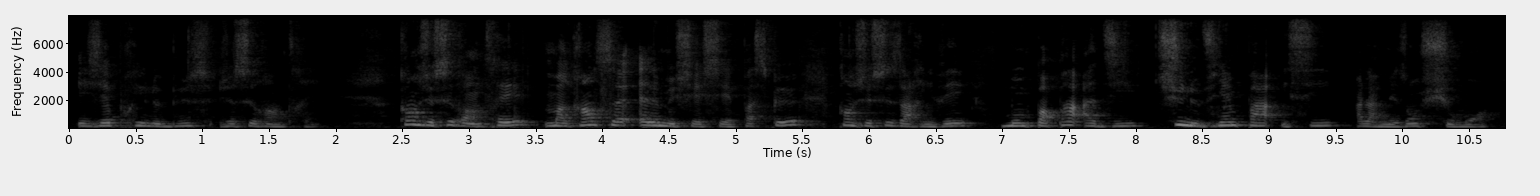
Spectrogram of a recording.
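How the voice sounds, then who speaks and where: A woman giving an emotional personal religious testimony, storytelling and acting out the voices in it. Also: mid-range voice. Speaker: testimony speaker.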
